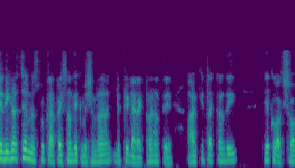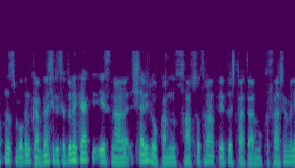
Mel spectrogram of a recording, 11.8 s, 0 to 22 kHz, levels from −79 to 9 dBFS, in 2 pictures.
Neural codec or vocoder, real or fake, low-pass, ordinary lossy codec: codec, 44.1 kHz, 2.6 kbps, SNAC; fake; 7.2 kHz; AAC, 32 kbps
